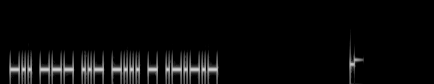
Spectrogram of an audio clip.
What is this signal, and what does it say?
Morse code, heard as a keyed tone, about 40 wpm, 700 Hz. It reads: DOUBT.
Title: Sentences from Top 1500 Words 40wpm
